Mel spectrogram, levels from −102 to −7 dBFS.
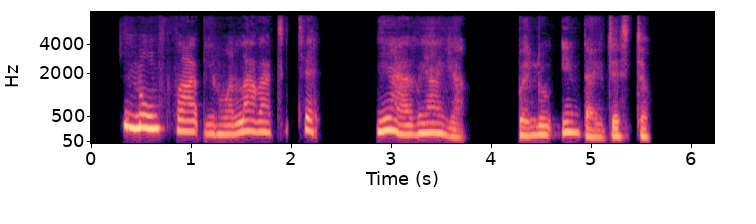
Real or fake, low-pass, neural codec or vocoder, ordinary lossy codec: fake; none; codec, 16 kHz, 1.1 kbps, Voila-Tokenizer; none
